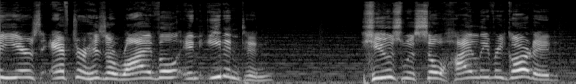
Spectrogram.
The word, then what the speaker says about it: Edenton: so I did actually research and look it up it is pronounced Edenton North Carolina so I was correct Edenton North Carolina also as always I'm going to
